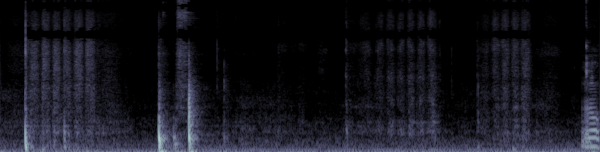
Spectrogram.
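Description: Clear photopolymer stamps being scrubbed back and forth on a damp Stampin' Scrub pad to clean off ink: a soft, repeated rubbing. Three sharp knocks come in the first two seconds as the stamps hit the pad.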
